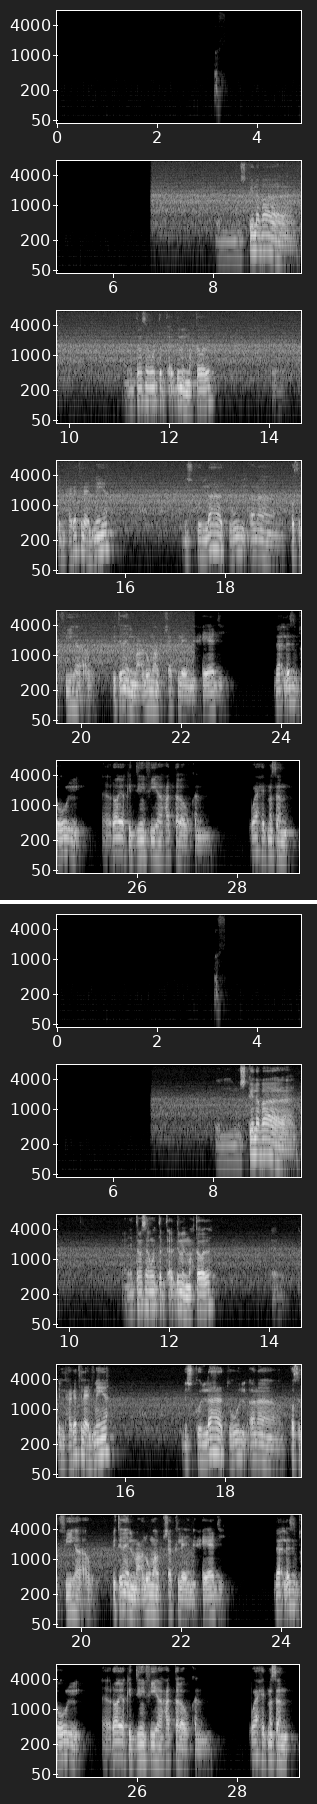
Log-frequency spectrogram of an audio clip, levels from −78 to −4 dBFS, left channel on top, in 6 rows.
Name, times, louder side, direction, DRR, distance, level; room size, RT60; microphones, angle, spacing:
sound 1, 6.7-22.3, left 7 dB, 80° left, 0.7 m, -34 dB
voice 1, 8.0-9.7 11.1-12.9 14.0-14.3 14.6-15.7 17.1-20.3 20.6-22.9 23.9-24.9 25.3-27.5 28.2-29.0, right 3 dB, 70° right, 1.0 m, -23 dB
20.5 x 8.3 x 7.7 m
head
